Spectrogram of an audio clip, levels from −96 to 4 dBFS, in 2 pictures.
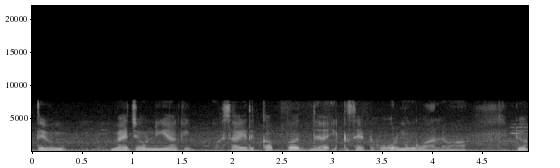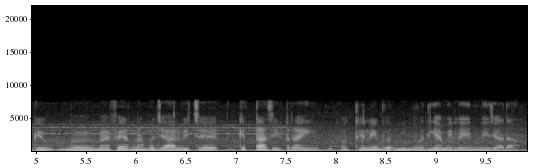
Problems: none marked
